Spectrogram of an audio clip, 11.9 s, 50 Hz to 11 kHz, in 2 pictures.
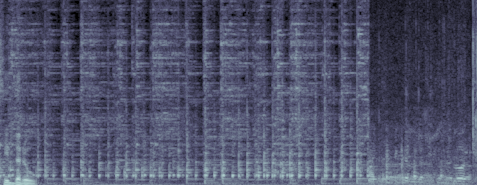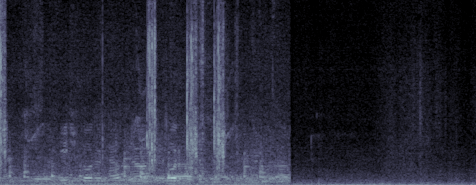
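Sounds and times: murmur of voices: 0:04.6 - 0:09.6
camera shutter clicks: 0:05.9 - 0:06.1, 0:07.8 - 0:08.9.

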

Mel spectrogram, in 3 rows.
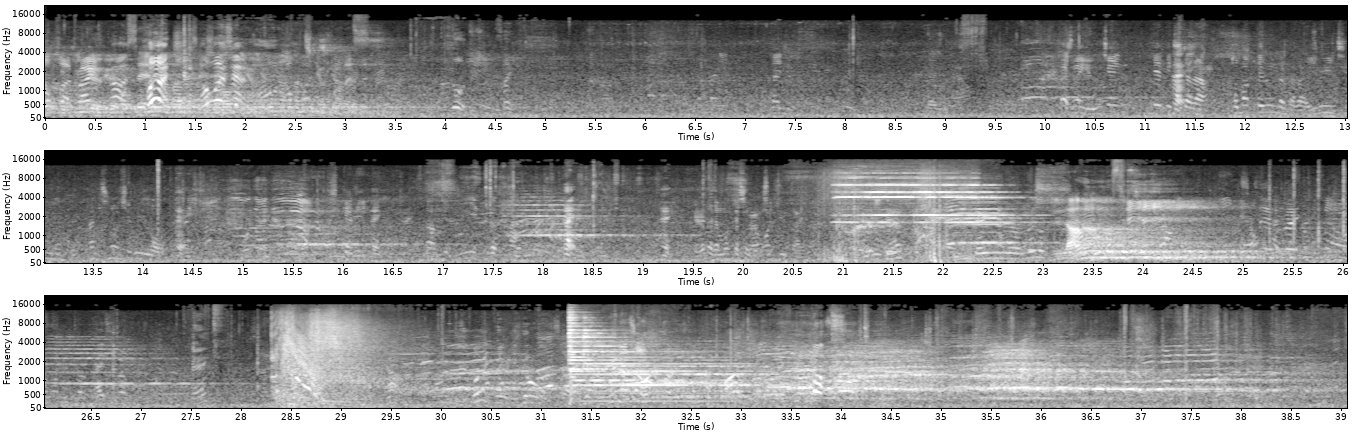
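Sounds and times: boxing ring bell ringing: 0:20.9 - 0:23.2, 0:31.3 - 0:33.2.

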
